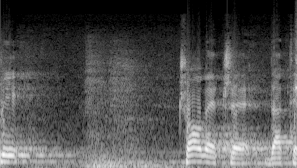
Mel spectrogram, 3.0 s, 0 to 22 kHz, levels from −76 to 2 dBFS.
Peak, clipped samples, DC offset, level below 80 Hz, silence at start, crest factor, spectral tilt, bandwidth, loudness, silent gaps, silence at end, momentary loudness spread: 0 dBFS; 2%; under 0.1%; -26 dBFS; 0 s; 10 dB; -6 dB/octave; 14 kHz; -10 LUFS; none; 0 s; 17 LU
